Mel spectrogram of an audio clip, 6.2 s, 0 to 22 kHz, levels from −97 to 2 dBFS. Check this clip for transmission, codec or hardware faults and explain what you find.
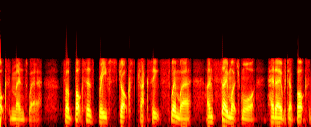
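One fault is present for the whole clip: the speech has been carried through a Bluetooth CVSD headset codec. Throughout, the audio occupies only about 200 Hz to 3.6 kHz, which fits a 64 kbps CVSD link. This coder sends one bit per sample saying up or down, with an adapting step size. Loud high-frequency energy outruns that step and distorts, s sounds turn scratchy, and a granular hiss sits under the speech. Plain telephone band-limiting narrows the band the same way but stays smooth and clean.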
